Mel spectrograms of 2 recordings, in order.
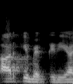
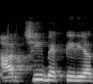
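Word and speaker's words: Archaebacteria: कुछ लोग इसका प्रोनाउंसिएशन आर्ची बैक्टीरिया करते हैं। तो याद रखिएगा CH जब कभी आए साइंस में, साइंटिफिक टर्म्स में, तो आपको इसका प्रोनाउंसिएशन क्या करना है? क, चा नहीं बोलना है।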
